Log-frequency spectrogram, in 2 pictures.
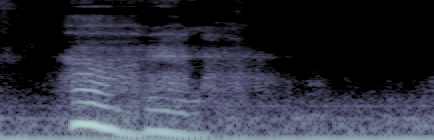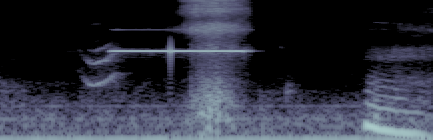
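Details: Cane Corso crying indoors while another dog, Cashmere, is in labour: two drawn-out, falling, whiny cries with rich overtones, the first about a second long, the second starting near the end, over a steady low hum, with one sustained electronic beep between them.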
